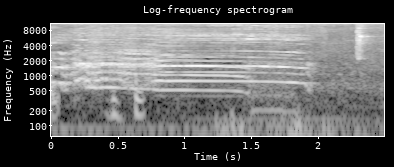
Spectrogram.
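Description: A rooster crowing: one long call lasting almost two seconds.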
